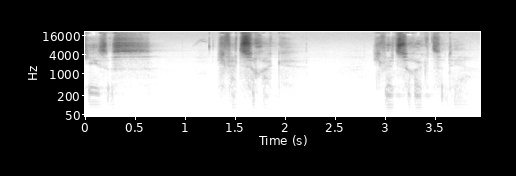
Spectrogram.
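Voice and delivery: soft whisper, longing to return; quiet inner whisper; whispered plea. Acted. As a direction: barely breathe it inward.

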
